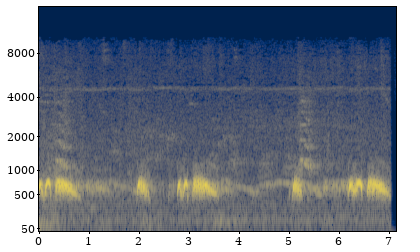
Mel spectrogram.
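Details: Spotted dove of the bronze-bell (chuông đồng) singing style, used to stir up males and females: low hooting coos in short clustered phrases, grouped bursts around one, three, five and six seconds, with a faint steady high tone throughout.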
